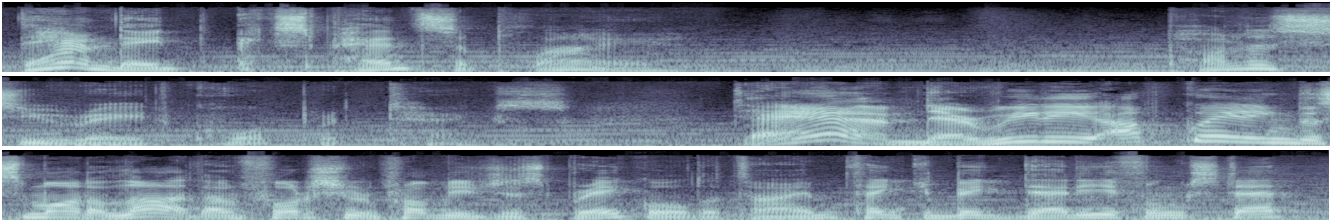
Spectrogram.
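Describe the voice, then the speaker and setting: Loud swearing man with wildly jumping pitch. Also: huge pitch swings, fairly quick. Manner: loud, swearing, jumpy rants to chat. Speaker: streamer. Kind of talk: live game stream commentary. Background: game music.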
